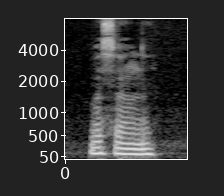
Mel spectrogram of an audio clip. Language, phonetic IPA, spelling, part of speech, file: Polish, [vɛˈsɛlnɨ], weselny, adjective, LL-Q809 (pol)-weselny.wav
